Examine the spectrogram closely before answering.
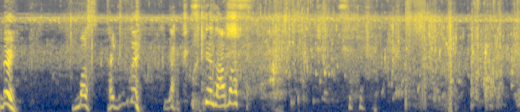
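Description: Water splashes as a man wades and sweeps a net through a shallow stream.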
